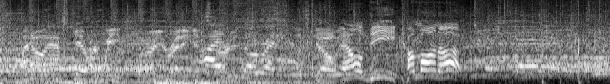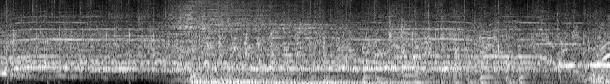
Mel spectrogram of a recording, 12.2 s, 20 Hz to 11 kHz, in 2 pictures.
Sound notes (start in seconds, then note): 5.4 applause and cheering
